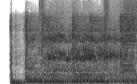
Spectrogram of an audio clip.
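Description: Car tires squealing, with the car's engine running, over loud rock music.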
